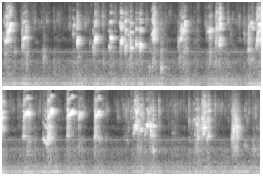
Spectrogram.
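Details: Two lovebirds eating together on a tree chatter with rapid, piercing high chirps, many in close succession, forming a busy twittering run; a faint low hum underneath.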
